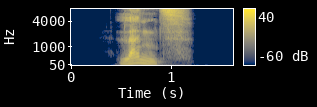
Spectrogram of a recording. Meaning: genitive singular of Land
- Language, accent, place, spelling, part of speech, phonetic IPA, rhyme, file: German, Germany, Berlin, Lands, noun, [lant͡s], -ant͡s, De-Lands.ogg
